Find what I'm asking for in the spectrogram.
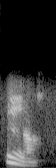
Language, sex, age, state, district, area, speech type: Bengali, female, 30-45, West Bengal, Purba Bardhaman, rural, conversation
